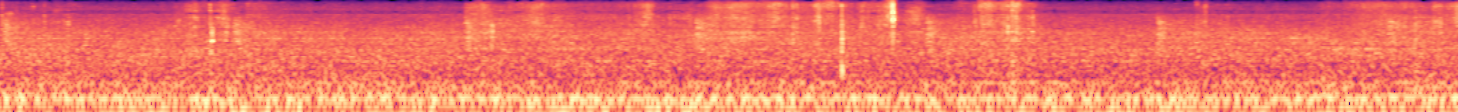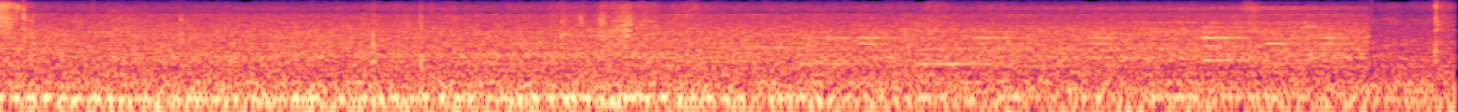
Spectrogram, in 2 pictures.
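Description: Steady low hum of a grocery store's background machinery, with faint rustling of a paper coupon and a cardboard box being handled during the first half.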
